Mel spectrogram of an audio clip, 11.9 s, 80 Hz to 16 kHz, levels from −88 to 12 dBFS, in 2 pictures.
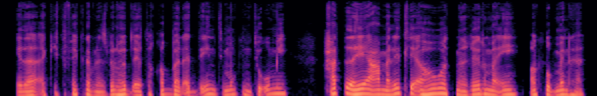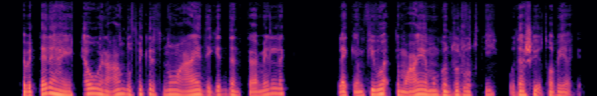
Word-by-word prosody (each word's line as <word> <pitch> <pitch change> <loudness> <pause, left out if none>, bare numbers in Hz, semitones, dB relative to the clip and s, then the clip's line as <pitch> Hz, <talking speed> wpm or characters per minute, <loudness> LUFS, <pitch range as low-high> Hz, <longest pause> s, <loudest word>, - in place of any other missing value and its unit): كده 105 +1 +1
أكيد 110 - -10
فكرة 130 0 -2
بالنسبة 100 +2 -2
له 125 - +4
هيبدأ 125 -4 +2
يتقبل 125 +2 -2
قد 95 +1 -4
إيه 130 - +1
أنتِ 130 -3 -4
ممكن 125 -1 -3
تقومي 155 +9 -1 0.4
حتّى 155 +1 +1
هي - - +6
عملت 130 +3 +2
لي - - +3
أهو 150 +5 +5
من 115 - 0
غير 135 +5 +2
ما 120 -3 +2
إيه، 130 +3 +1
أطلب 125 -2 -1
منها، 120 -1 0 0.3
فبالتالي 135 +10 +2
هيكون 135 +3 +2
عنده 125 +4 -1
فكرة 130 +1 -4
إنّه 125 0 -1
عادي 115 0 +1
جدًا 120 -3 -3
تعمل 115 +9 -2
لك 150 0 -4 0.5
لكن 100 -1 -1
في 125 +3 0
وقت 140 -4 +1
معيّن 110 +6 +2
ممكن 115 -3 0
ترفض 110 -1 -2
فيه، 120 +2 -9
وده 115 - 0
شيء 125 +2 +2
طبيعي 100 -2 -4
جد - - -25
125 Hz, 215 wpm, -21 LUFS, 110-135 Hz, 0.5 s, هي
